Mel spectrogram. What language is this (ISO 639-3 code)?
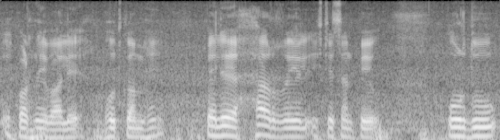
urd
